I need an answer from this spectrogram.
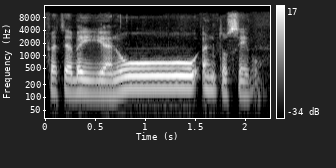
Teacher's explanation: قبل المد فتبينوا أن تصيبوا، المد المنفصل 6 حركات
